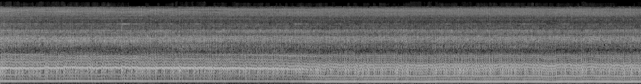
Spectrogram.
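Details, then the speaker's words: HPI Nitro MT 18SS RC truck nitro engine on refire: steady high buzz sagging and burbling as it settles; mixture running rich, idle dropping low and can't be raised without the 1.5 mm idle set screw, which isn't on hand. "Yeah, she rich. So this thing has a 1.5 millimeter set screw for the idle. I didn't bring it, so can't raise the idle. The idle's dropping a little low."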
